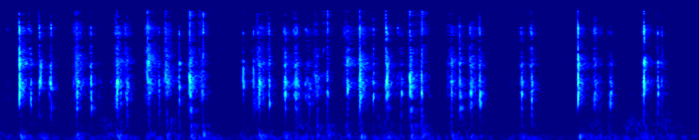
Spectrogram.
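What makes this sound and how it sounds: Both hands type steadily with their fingertips on a full-size black plastic computer keyboard with a hollow body, resting on a desk. Quick bursts of crisp, bright key taps with short pauses between them produce dry clicks that cut off almost instantly, with very little low end.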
